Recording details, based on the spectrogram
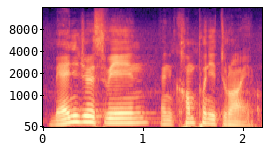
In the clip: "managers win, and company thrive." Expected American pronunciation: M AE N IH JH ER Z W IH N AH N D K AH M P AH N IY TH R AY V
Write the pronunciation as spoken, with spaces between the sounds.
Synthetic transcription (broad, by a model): M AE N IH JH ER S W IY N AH N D K AH M P AH N IY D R AY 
